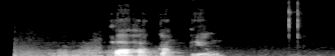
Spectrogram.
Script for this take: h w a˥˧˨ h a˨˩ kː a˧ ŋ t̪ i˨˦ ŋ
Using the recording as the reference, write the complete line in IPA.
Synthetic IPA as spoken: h w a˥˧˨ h a˨˩ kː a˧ ŋ t̪ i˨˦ ŋ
